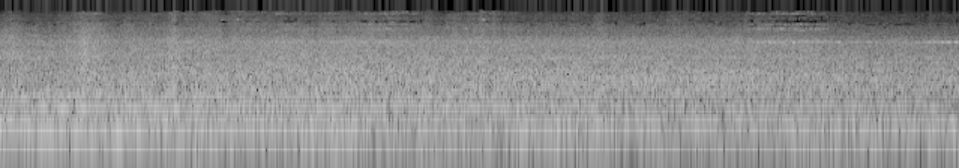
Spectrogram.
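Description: Electric train of the Flåm Line running along the track: a steady rumble of wheels on rails with a faint steady hum, easing slightly near the end.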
